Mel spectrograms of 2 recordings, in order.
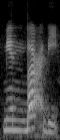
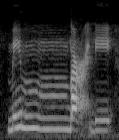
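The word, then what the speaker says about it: مِنْ بَعْدِ: Maka di situ dibacanya yang tadinya itu dibacanya kan min ba'di. Tetapi karena ini ada huruf iklab ba, maka diubah menjadi mim mati. Mim ba'di, mim ba'di.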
